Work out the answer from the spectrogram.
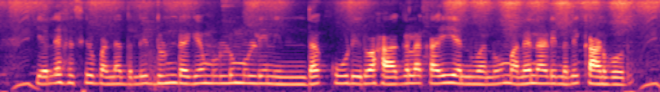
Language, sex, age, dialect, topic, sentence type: Kannada, female, 25-30, Mysore Kannada, agriculture, statement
